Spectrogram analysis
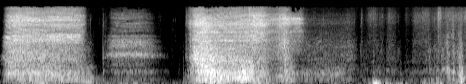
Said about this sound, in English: So blow up your balloons and tie a knot in the end. Make sure it doesn't deflate.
